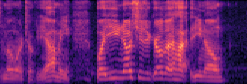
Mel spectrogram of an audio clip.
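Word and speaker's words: Tokoyami: that speaks volumes for Tokiyama's character. I mean, I want to know how strong is Tokiyama, or Tokiyami, I believe it's pronounced.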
